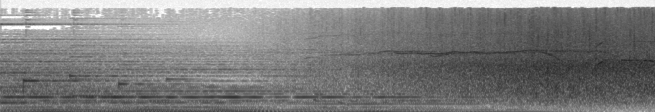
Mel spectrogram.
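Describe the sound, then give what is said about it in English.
A crowd breaks into steady, loud applause for a speaker at an evening event, rising as a fading musical tone gives way around the midpoint, then continuing as a dense wash of clapping to the end. “I would be a thief if I were to accept your applause as though I were the only Vietnam veteran in this house, because sitting next to you very likely is a man who served either during the time of war or back home during the time”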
